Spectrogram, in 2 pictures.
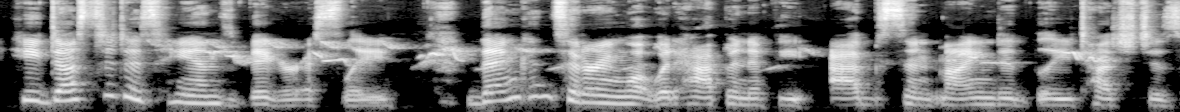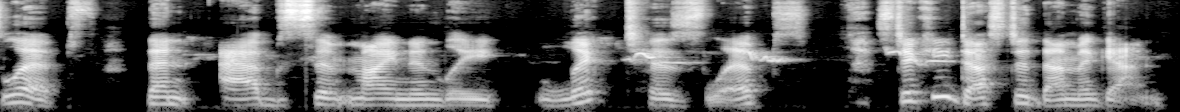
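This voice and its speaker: A woman reads a children's novel aloud in an animated, expressive storytelling style with clear emphasis. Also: on the low side, unhurried, noisy background. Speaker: read-aloud reader.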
